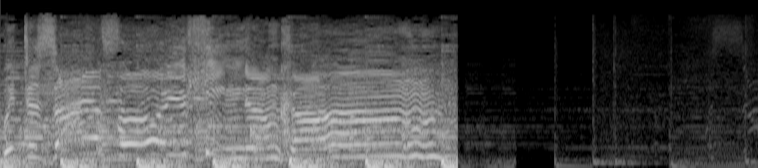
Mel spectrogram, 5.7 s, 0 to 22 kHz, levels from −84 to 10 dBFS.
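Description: From 3.43 s to the end, one stereo channel has likely been inverted in polarity, so content common to both sides cancels when they are summed to mono. The level drops by about 38 dB, leaving only a faint residue of what differs between channels.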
